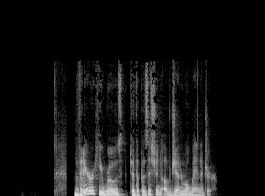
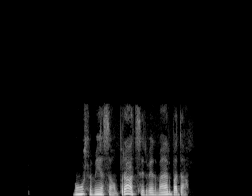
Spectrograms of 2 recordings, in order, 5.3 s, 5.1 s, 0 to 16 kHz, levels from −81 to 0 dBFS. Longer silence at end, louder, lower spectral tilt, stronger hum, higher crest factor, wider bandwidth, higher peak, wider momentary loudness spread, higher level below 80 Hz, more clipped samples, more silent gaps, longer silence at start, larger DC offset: second, 1 s vs 1.3 s; first, -17 LUFS vs -21 LUFS; about the same, -6.5 dB/octave vs -7.5 dB/octave; neither; about the same, 16 dB vs 20 dB; first, 11.5 kHz vs 7.6 kHz; about the same, -2 dBFS vs -4 dBFS; first, 15 LU vs 7 LU; first, -52 dBFS vs -68 dBFS; neither; first, 1.37-1.47 s vs none; second, 1.15 s vs 1.45 s; neither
